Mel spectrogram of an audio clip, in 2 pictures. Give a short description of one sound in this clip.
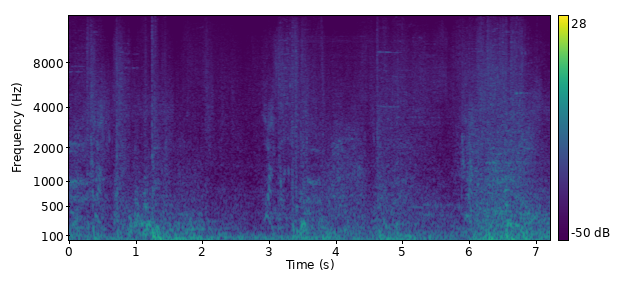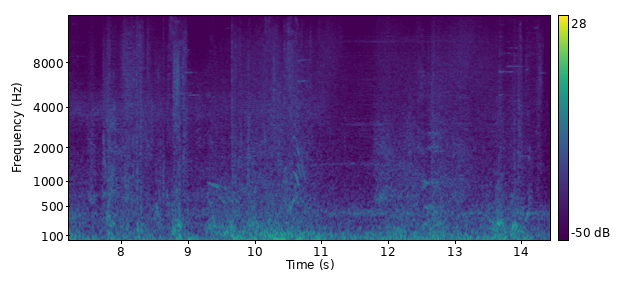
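Magic spells whoosh and crackle in a busy fight.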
